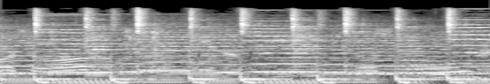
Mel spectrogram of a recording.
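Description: Background music with a steady beat, a deep bass line and a gliding melody.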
